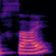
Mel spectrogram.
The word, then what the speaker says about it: साई: ये जो साई है, जो दोनों जगह पे लिखा हुआ है, जिसको PSI स्पेलिंग है लेकिन इसको साई पी साइलेंट पढ़ा जाता है, इसको वेव फंक्शन बोलते हैं।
